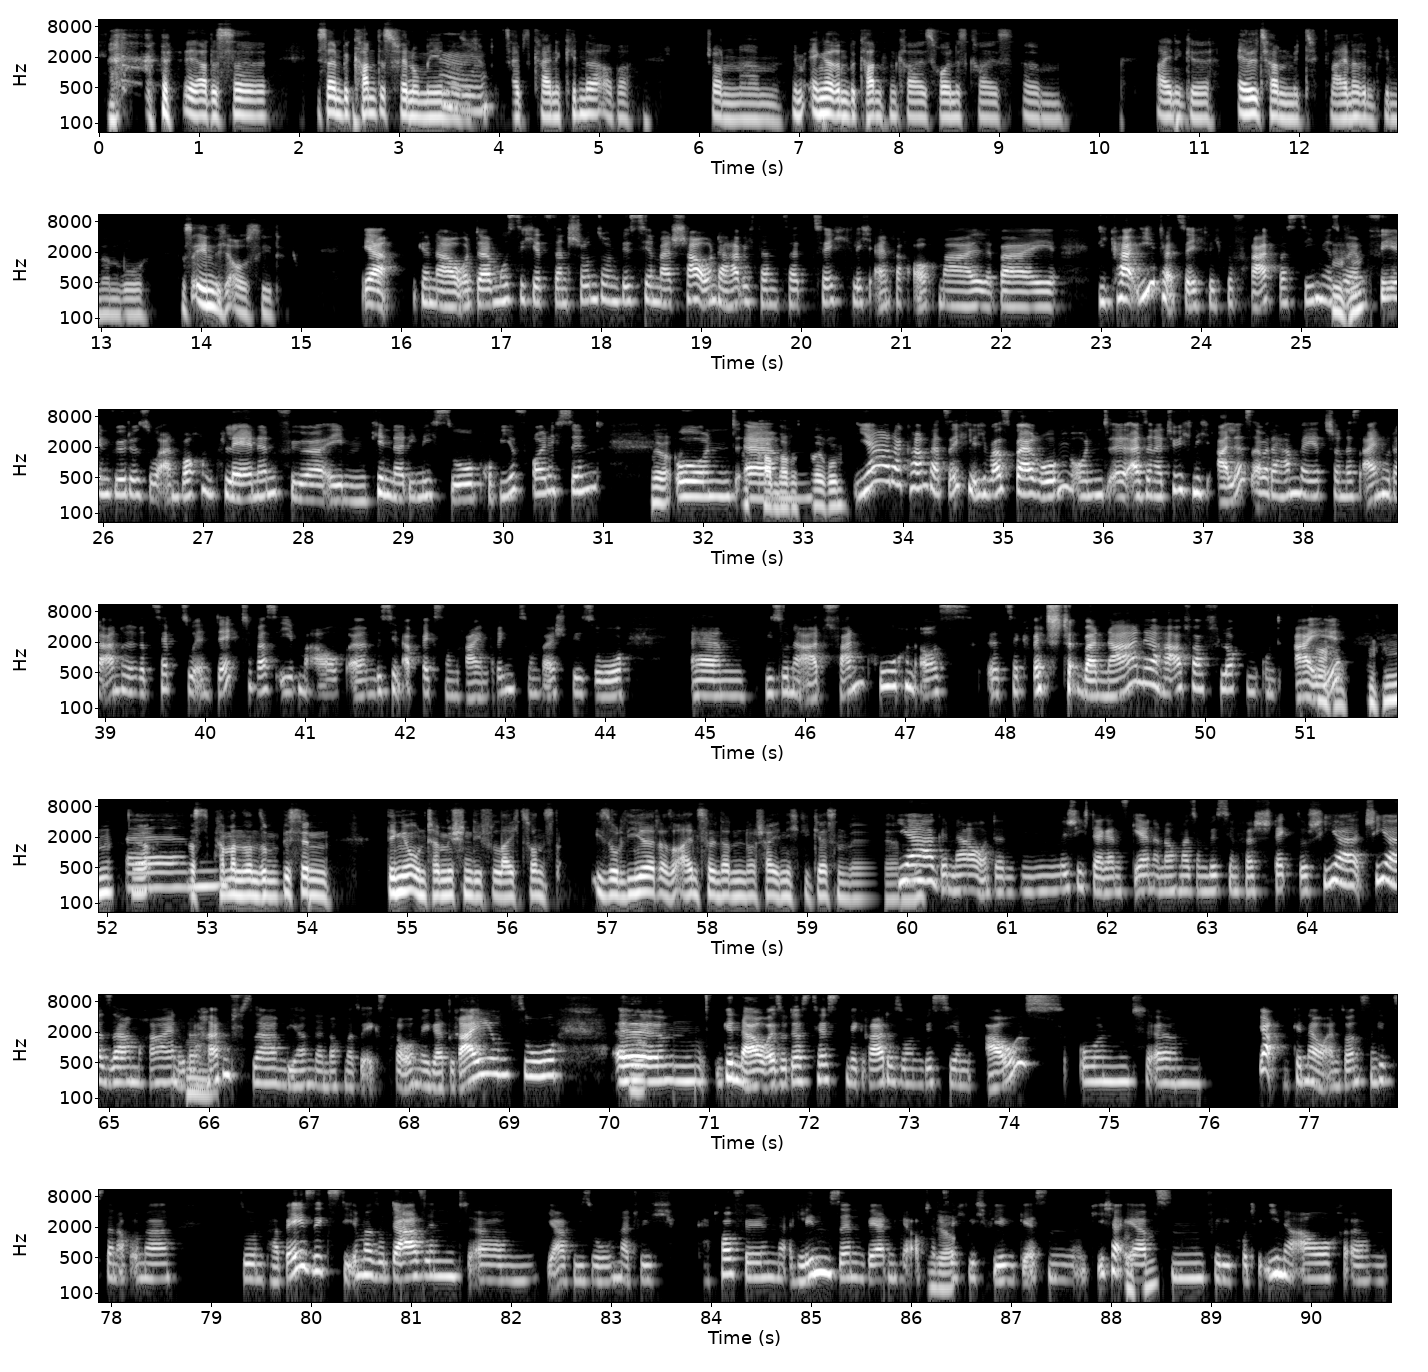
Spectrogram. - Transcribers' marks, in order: laugh; other background noise; laughing while speaking: "zerquetschter"
- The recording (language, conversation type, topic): German, podcast, Wie planst du deine Ernährung im Alltag?
- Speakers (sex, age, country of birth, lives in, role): female, 35-39, Germany, Spain, guest; male, 30-34, Germany, Germany, host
